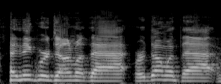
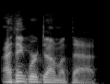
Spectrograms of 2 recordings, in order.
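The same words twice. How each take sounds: First: Laughing. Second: Said in the usual way. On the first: Real, not acted. Repeats line while laughing.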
